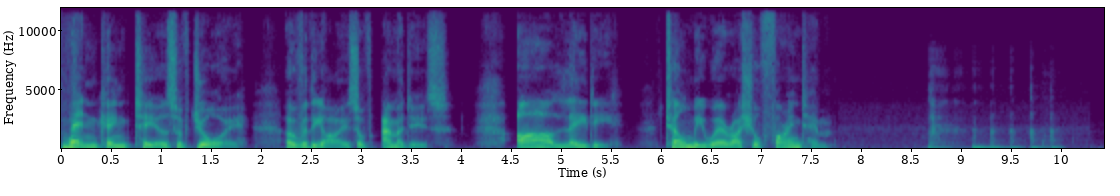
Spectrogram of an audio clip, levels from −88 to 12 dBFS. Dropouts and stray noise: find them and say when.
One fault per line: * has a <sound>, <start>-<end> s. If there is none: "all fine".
* has a laugh, 8.6-10.1 s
